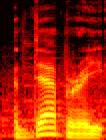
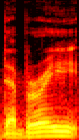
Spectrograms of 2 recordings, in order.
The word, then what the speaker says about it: debris: This word is pronounced debris in British English and debris in American English.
